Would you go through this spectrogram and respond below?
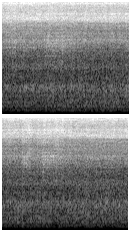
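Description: An MSR Whisperlite liquid-fuel camping stove burns with a steady, loud, close roaring hiss that holds unbroken throughout, with no voices over it.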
